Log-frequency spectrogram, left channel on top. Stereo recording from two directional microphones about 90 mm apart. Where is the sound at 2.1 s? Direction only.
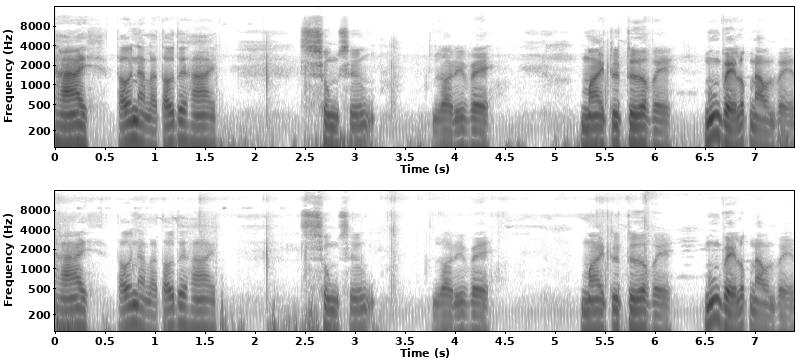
25° right (ahead or behind).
